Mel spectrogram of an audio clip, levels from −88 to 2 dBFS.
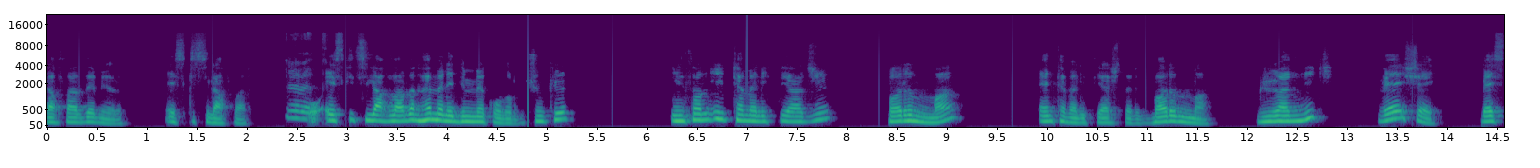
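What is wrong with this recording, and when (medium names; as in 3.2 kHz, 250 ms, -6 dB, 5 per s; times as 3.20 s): tick 45 rpm -34 dBFS
4.81 s: pop -22 dBFS
7.00 s: pop -19 dBFS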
